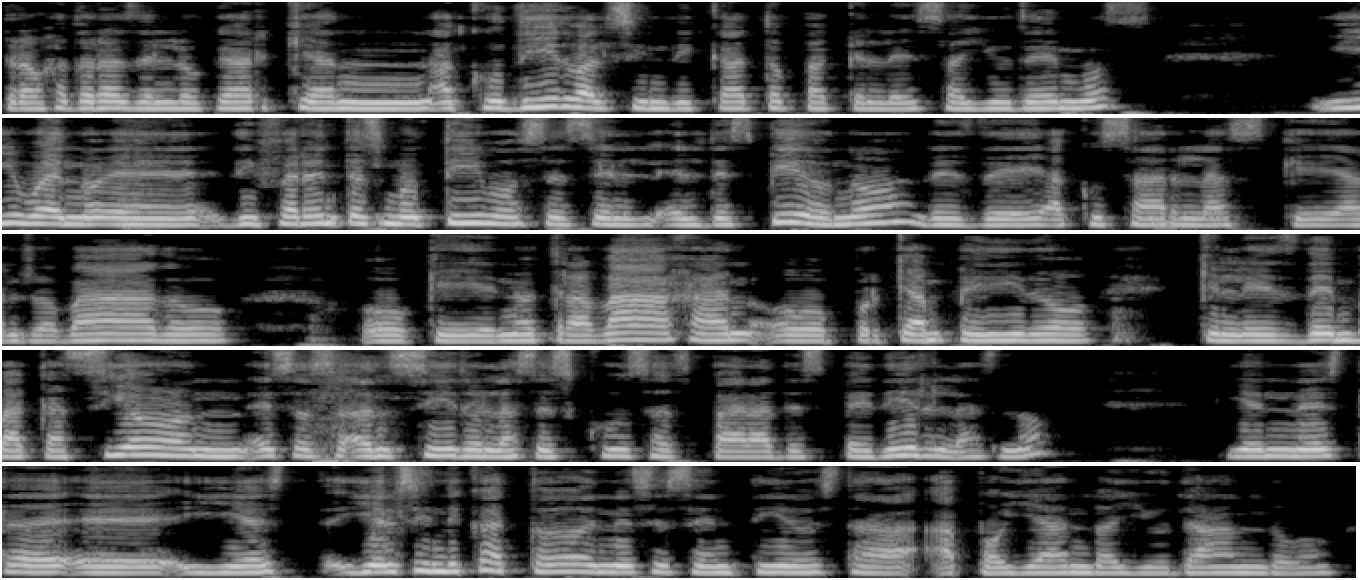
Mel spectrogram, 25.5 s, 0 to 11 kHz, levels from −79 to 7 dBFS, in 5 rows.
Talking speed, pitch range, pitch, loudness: 145 wpm, 175-200 Hz, 185 Hz, -18 LUFS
